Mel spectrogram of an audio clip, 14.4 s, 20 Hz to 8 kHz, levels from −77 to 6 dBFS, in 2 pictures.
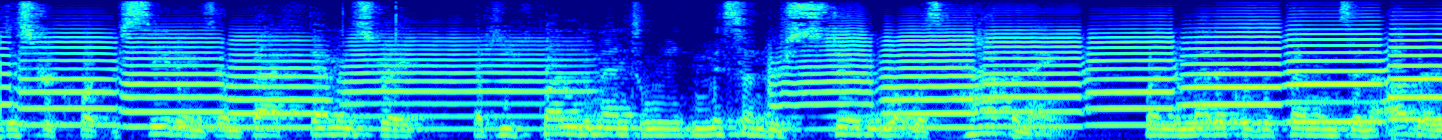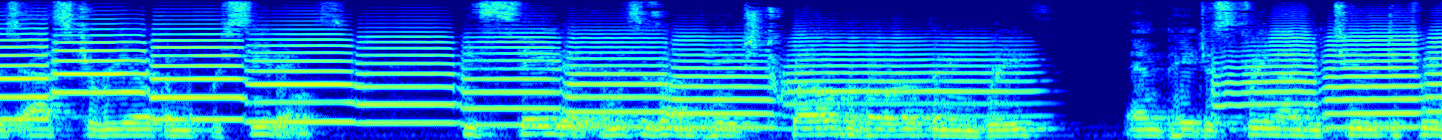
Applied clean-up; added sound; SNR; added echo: none; Trumpet; -5 dB; none.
